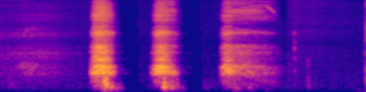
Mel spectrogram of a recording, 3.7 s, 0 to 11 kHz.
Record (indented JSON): {
  "exhalation_length": "3.7 s",
  "exhalation_amplitude": 27940,
  "exhalation_signal_mean_std_ratio": 0.33,
  "survey_phase": "alpha (2021-03-01 to 2021-08-12)",
  "age": "45-64",
  "gender": "Male",
  "wearing_mask": "No",
  "symptom_none": true,
  "smoker_status": "Ex-smoker",
  "respiratory_condition_asthma": false,
  "respiratory_condition_other": false,
  "recruitment_source": "REACT",
  "submission_delay": "2 days",
  "covid_test_result": "Negative",
  "covid_test_method": "RT-qPCR"
}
